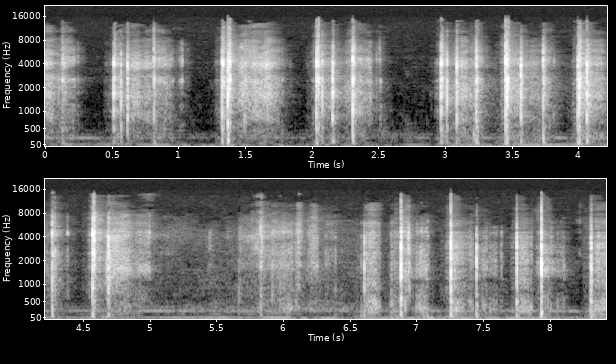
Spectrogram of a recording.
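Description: Fingertips and nails tap and scratch a small, closed cardboard matchbox with a red striker side, holding matches. The result is a quiet series of crisp, dry, bright taps and rough scratching bursts that stop dead with no ring, separated by short silences and a faint steady low hum.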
